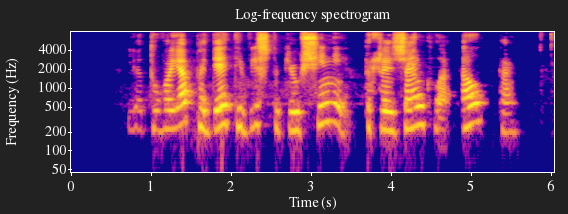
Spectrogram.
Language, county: Lithuanian, Vilnius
